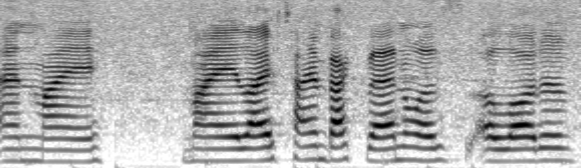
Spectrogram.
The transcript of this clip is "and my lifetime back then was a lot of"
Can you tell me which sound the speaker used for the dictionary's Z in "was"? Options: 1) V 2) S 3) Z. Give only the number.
3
